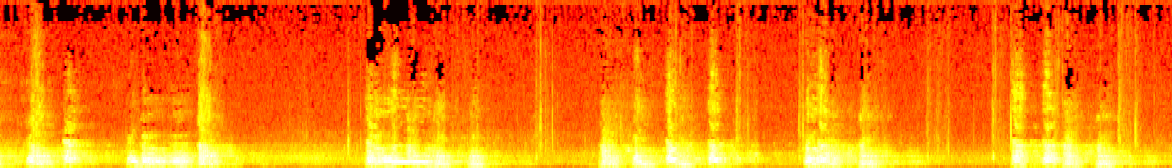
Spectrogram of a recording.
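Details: Barking dog at Pyrga, a nuisance nightmare: short volleys of three to five yapping barks, each burst separated by about a second of quiet, repeated steadily throughout.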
